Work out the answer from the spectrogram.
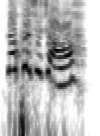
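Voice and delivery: frantic, pressing command; urgent outburst. Acted. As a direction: urge them to hurry and search. Mother learns children were kidnapped.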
